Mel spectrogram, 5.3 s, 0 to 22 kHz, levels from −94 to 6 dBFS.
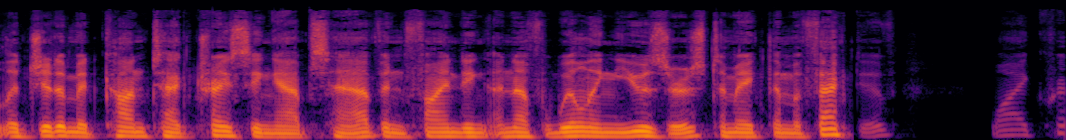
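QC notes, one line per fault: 4.27–5.33 s, one channel inverted: after "users to make them" the speech falls by about 26 dB to a faint residue until the end of the clip. The likely cause is one stereo channel flipped in polarity, so centred content common to both channels cancels on mono summing.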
